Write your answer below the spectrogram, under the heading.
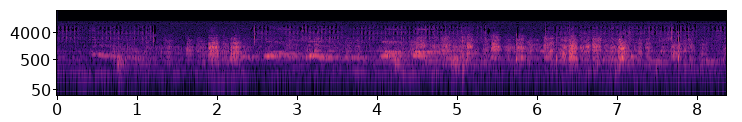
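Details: A Boxer playing with a Great Dane it loves; high whiny whimpers and yelps come in quick irregular bursts over scuffling, with a faint musical background.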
